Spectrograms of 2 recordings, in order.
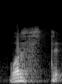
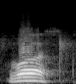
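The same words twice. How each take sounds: First: "வொர்ஸ்ட்" short, with the r sounded; readers' mispronunciation. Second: "வேர்ஸ்ட்" loud, long vowel and silent r; careful model pronunciation. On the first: Retold or imitated. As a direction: imitate a mistaken "வொர்ஸ்ட்", r before st. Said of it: "வொர்ஸ்ட் இல்ல இது". ("வொர்ஸ்ட்" என ர் ஒலியுடன் தவறாக) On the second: Shown as a demonstration. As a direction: stretch "வேர்ஸ்ட்" without an r before st. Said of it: "இதுக்கு உச்சரிப்பை கவனிக்கணும்". ("வேர்ஸ்ட்" என்பதில் ர் ஒலிக்காமல் நீண்ட உயிரொலி)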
